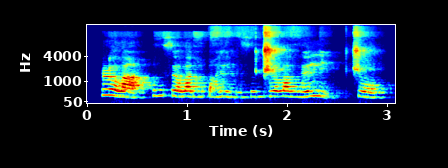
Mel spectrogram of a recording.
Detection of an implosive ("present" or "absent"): present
